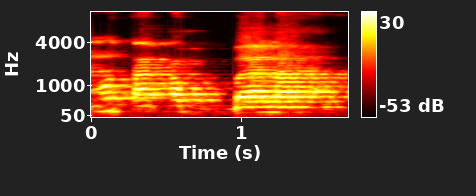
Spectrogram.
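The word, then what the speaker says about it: مُتَقَبَّلًا: rizqan thayyiban wa amalan mutaqabbala. Gitu. Yang terakhir waqaf, maka dibaca mutaqabbala.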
